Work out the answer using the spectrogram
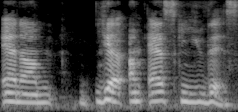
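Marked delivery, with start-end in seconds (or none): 0.9-2.4 mock nasty, rude tone, lower. Retelling how people spoke to them: imitating a nasty tone. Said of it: "the way they came off was very nasty".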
